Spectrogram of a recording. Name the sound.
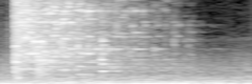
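hammer shattering a mirror in the video game Shadowgate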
